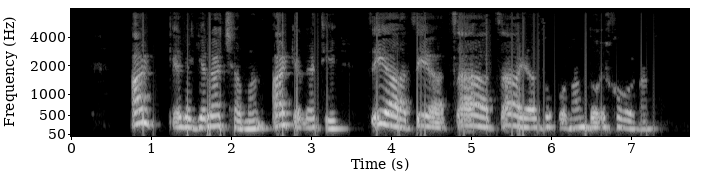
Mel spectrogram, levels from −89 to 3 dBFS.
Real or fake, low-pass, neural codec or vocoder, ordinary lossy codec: real; 7.2 kHz; none; AAC, 48 kbps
